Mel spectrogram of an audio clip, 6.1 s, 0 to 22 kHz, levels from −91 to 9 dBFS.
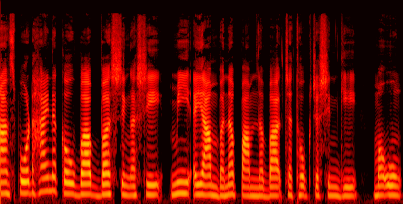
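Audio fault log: No faults heard anywhere in the speech.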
